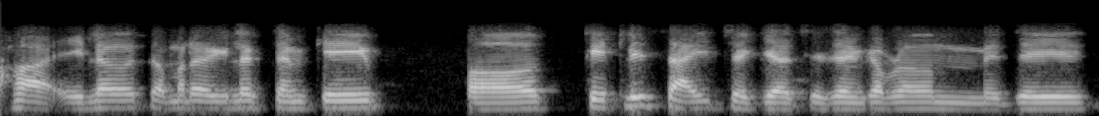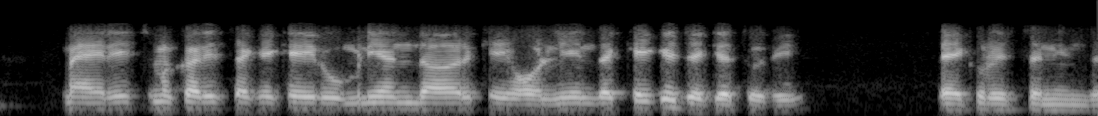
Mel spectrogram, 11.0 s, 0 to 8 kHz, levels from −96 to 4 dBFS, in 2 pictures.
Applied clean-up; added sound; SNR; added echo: none; none; none; none.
